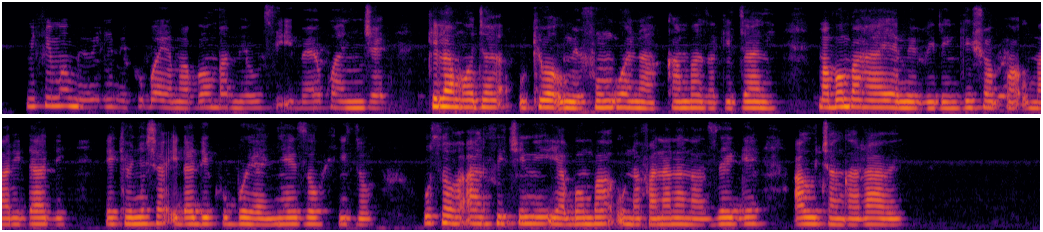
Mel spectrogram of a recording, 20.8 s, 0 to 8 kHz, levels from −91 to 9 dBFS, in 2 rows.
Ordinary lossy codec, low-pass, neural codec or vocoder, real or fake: Opus, 24 kbps; 7.2 kHz; codec, 16 kHz, 8 kbps, FreqCodec, larger model; fake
